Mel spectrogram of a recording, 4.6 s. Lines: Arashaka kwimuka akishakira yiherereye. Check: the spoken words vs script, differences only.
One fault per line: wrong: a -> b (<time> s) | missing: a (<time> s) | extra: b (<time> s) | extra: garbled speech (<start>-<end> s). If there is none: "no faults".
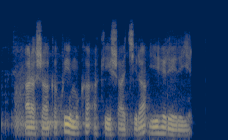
no faults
